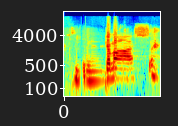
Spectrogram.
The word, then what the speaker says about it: Gamache: Gamache.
